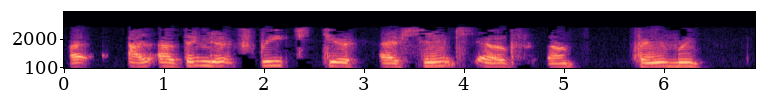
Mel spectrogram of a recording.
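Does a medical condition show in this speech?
Yes: cerebral palsy; present from birth, prevented playing sports growing up.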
